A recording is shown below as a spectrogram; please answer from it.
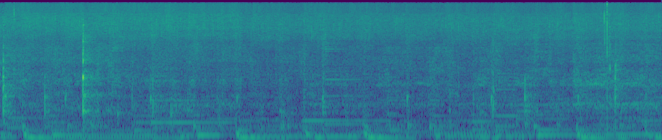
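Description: Butter sizzles quietly in a pan with flour for a béchamel, with a spoon stirring and scraping now and then.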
